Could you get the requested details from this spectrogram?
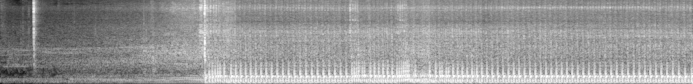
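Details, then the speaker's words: Suzuki Satria FU, after repair and after reassembly with care to seat the cylinder-block oil seal rubber so oil doesn't leak: quiet for three seconds, then the single fires up and settles into an even idle of about four pulses a second; running normally. "dan Sekian dulu video kita kali ini nyala kembali"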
